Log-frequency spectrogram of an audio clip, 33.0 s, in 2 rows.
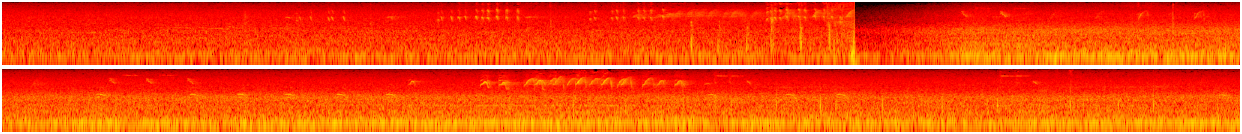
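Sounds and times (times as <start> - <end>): small birds calling: 2.3 - 11.4, 22.9 - 27.8.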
